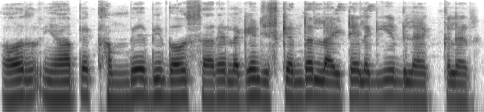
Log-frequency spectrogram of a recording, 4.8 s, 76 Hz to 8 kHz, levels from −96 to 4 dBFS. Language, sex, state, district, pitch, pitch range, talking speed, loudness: Hindi, male, Uttar Pradesh, Lucknow, 140 Hz, 130-145 Hz, 200 wpm, -16 LUFS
